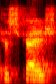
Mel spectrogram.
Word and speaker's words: Cascais: not the brazilian but the portuguese way to say kashkaish is to say kash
